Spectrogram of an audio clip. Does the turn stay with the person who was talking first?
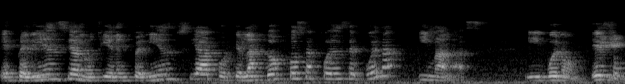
No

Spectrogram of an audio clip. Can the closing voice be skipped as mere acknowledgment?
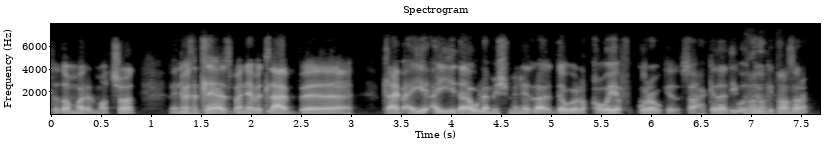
No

